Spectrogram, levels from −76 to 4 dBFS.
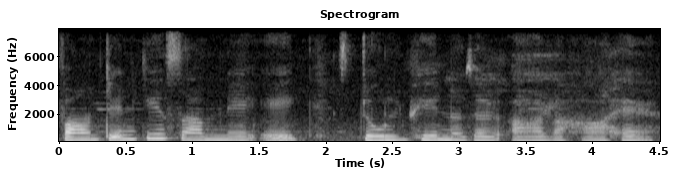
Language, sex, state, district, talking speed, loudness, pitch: Hindi, female, Arunachal Pradesh, Lower Dibang Valley, 130 wpm, -22 LUFS, 235 Hz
